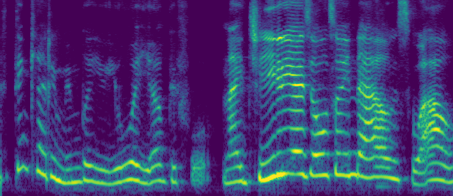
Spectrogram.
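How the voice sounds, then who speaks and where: A woman speaks in a high pitch at a moderate pace. Her pitch swings very widely. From South Africa, Cape Town. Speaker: forex trader and live streamer. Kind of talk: live stream trading commentary. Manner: casual, chatty.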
